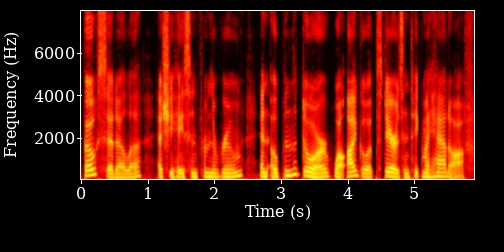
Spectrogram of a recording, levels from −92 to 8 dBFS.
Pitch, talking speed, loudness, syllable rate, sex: 190 Hz, 225 wpm, -17 LUFS, 5.3 syllables/s, female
